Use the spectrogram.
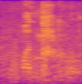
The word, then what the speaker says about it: Maleko: that's it okay now your name is spelled like but it's Malo tell me about that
